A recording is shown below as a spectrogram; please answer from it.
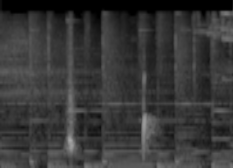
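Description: Background music with two short rising cartoon pop sound effects, the second higher than the first.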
